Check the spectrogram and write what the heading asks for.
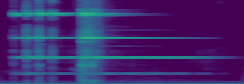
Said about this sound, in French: C'est une sonnette de vélo. C'est une sonnette de vélo que vous mettez euh, sur euh, le guidon, vous vissez et après vous klaxonnez.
